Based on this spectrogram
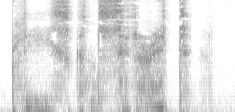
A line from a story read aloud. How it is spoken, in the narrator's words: he hissed urgently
